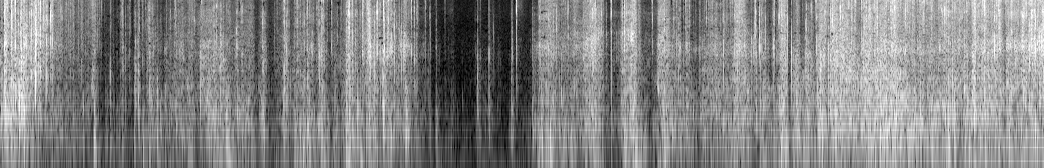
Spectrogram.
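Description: A folded white paper tissue strip, held in both hands, is scratched and crinkled with long nails. The result is dense, bright crinkling and crunching with rapid, uneven scratches. It fades to near silence for a moment midway, then builds back to a steady, fuller rustle toward the end.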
